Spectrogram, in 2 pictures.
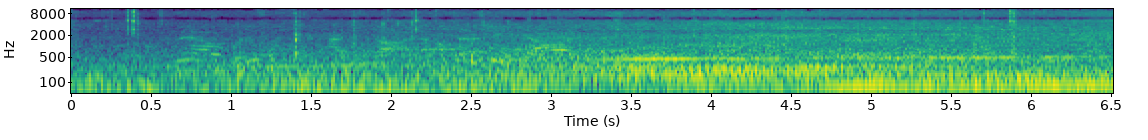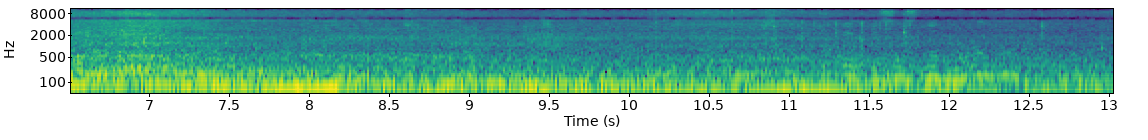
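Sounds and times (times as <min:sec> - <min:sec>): city street traffic: 0:00.0 - 0:13.0
large vehicle engine hum: 0:00.0 - 0:13.0.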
